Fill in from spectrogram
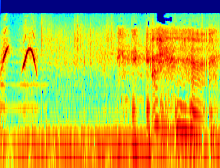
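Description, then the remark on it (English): Two quick, high human whistles: a short rising chirp, then a brief arched note. A rougher, noisy burst of sound follows after a pause. “Well, then you should have made the whistle shorter, like this.”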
